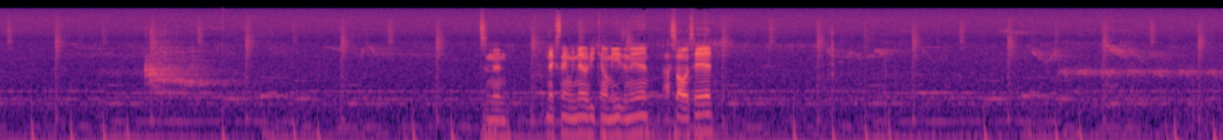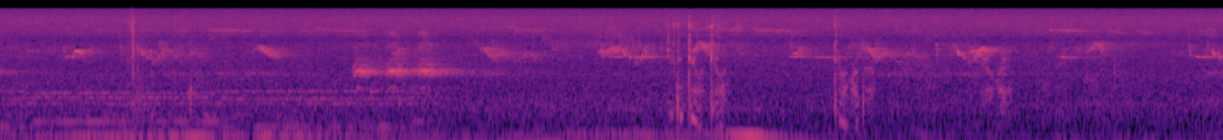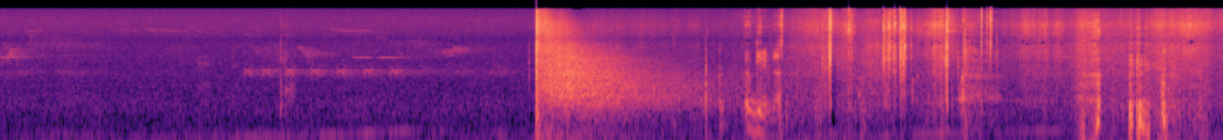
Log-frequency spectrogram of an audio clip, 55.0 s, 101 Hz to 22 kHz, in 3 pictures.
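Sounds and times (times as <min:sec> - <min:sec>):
bird calls: 0:00.9 - 0:04.0, 0:04.8 - 0:22.6, 0:23.6 - 0:44.4
bird trill: 0:01.0 - 0:06.8, 0:07.6 - 0:18.6
faint bird calls: 0:02.1 - 0:03.9, 0:15.1 - 0:18.8, 0:23.6 - 0:26.6
shotgun shot with echo: 0:02.2 - 0:03.1, 0:44.7 - 0:47.9.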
